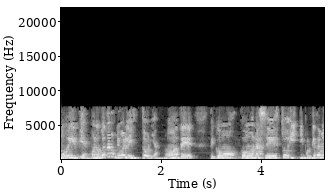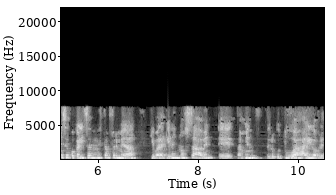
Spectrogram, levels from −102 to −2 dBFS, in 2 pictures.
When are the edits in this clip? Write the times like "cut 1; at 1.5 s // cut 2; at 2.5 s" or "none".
none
